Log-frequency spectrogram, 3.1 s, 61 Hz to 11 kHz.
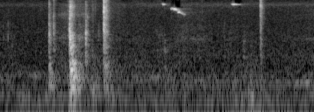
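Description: Trunk lid of a gold 1970 Oldsmobile 442 W-30 tribute shut by hand: a couple of light clicks, then a solid close thump, followed by a few softer latch and rattle clicks.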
